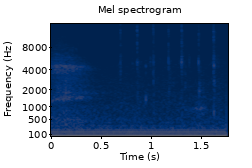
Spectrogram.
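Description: Computer keyboard typing: a short run of about eight light, evenly spaced key taps over a steady low electrical hum.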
